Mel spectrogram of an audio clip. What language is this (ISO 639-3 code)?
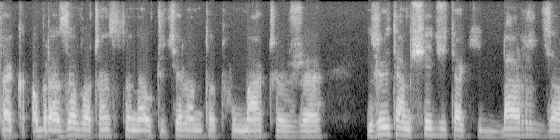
pol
